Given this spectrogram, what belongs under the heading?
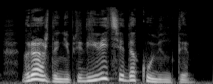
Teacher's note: Документы Осип Мандельштам произнес с ударением на втором слоге, как говорили начальники продотрядов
